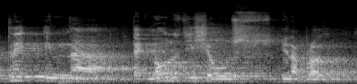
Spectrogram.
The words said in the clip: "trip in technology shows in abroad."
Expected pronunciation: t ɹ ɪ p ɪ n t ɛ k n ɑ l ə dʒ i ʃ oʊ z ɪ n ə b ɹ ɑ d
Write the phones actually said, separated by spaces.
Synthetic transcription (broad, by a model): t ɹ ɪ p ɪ n t ɛ k n ɑ l ə dʒ i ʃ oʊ s ɪ n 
